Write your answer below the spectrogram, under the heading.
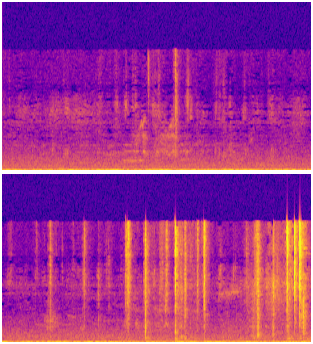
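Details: Grass-eating by a pet prairie dog, quiet at first, then a run of crisp crunching clicks in the last two seconds, set against constant low-pitched room hum.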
